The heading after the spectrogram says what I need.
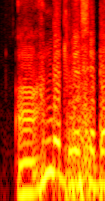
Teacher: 한 배, 두 배, 세 배 하는 이 배가 길고요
